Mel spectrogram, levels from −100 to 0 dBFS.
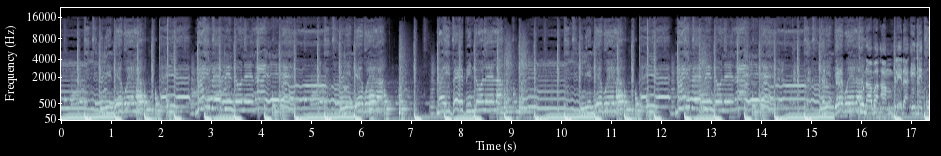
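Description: A low thump sounds at 6.88 s and again at 9.69 s, each a DC step where the waveform's zero line jumps by about -21 dBFS and then decays away through a 20 Hz high-pass, while the sound itself carries on unchanged.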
